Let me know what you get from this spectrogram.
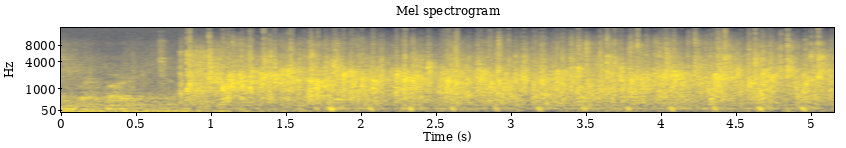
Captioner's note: audience applauding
